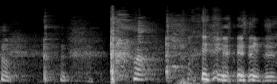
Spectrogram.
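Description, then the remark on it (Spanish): Laughter breaks into a burst of harsh coughing, several rough hacks in quick succession mixed with wheezy, laughing breaths. “Sabes que ya estás roco cuando te da risa y terminas tosiendo, güey.”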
